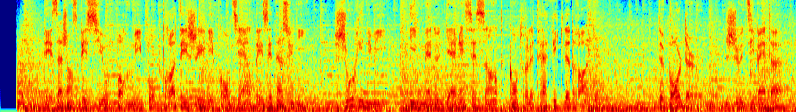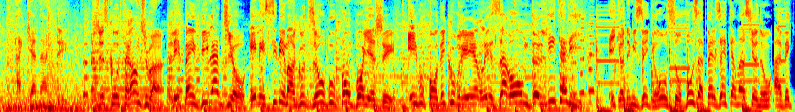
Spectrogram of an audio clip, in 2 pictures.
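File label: M, French Canadian, male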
